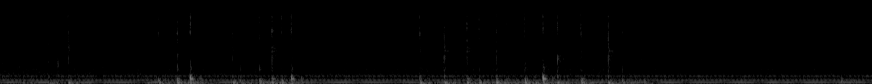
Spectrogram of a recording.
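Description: Keys clatter in two quick bursts as someone types a search on a computer keyboard, close and fairly quiet, with pauses between and a steady low hum underneath.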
